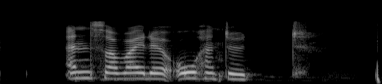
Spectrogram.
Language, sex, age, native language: Icelandic, male, 18-19, Icelandic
